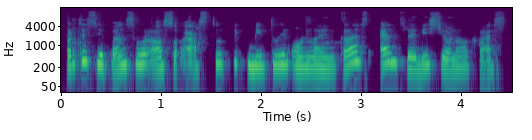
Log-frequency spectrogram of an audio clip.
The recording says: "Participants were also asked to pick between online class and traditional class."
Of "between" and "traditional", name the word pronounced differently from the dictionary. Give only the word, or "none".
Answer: traditional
